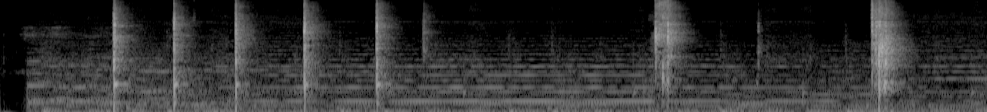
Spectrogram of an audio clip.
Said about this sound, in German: Ja, ihr habt gehört, das charakteristische Klopfen auf die Büchse.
